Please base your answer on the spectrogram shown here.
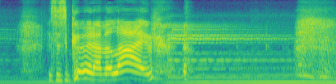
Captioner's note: laughs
